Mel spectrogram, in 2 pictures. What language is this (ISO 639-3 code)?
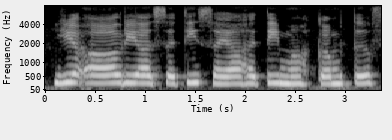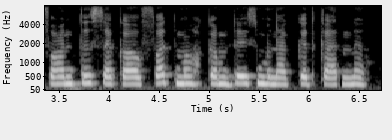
kas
